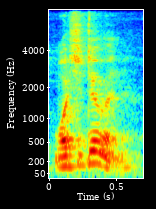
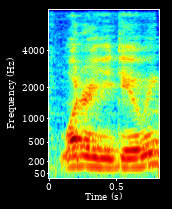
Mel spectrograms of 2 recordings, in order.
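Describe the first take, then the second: First: Words are dropped and blended together. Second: Every word is pronounced in full. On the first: "we just say" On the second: "Instead of saying"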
